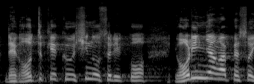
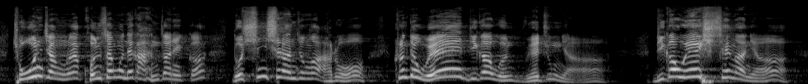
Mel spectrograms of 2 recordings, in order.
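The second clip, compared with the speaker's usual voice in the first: higher, louder coaxing devil voice; tempting devil; 6 semitones higher, 5 dB louder than usual. Acted. The devil tempting a faithful elder, coaxing loudly. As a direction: flatter and goad, pressing hard. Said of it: "마귀가 찾아와서 속삭일 겁니다".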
